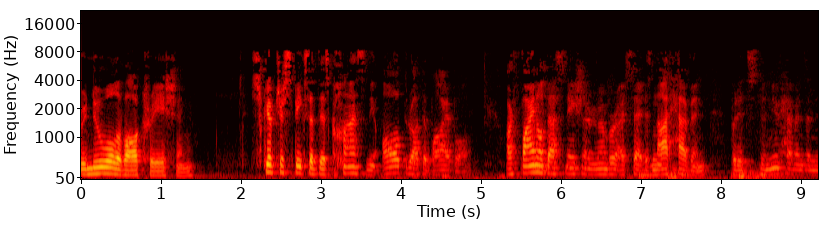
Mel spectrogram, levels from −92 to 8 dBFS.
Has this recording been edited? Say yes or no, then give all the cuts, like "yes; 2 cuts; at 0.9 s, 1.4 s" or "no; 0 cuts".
no; 0 cuts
